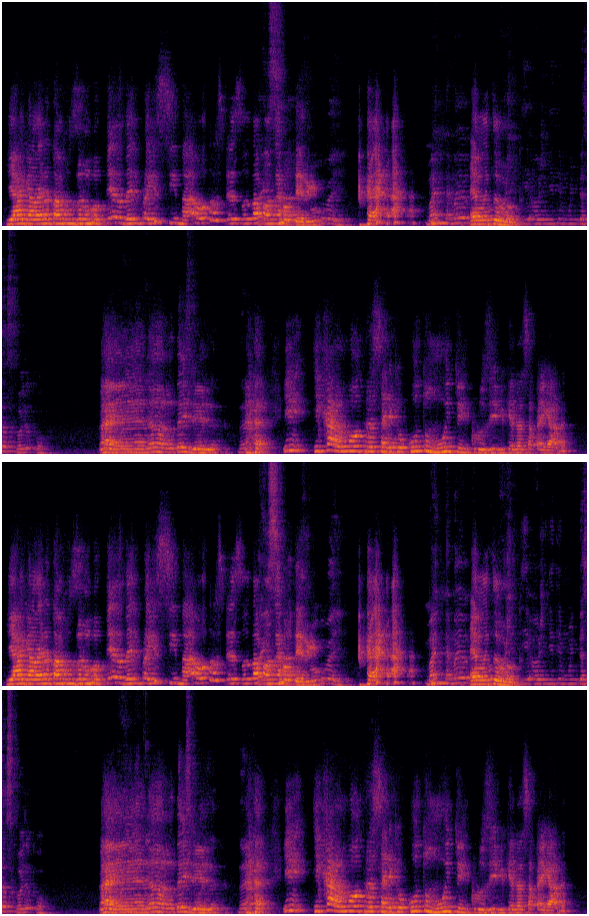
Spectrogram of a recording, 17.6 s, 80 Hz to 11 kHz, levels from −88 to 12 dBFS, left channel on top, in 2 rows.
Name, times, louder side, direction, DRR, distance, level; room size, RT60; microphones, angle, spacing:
voice 1, 0.1-4.7 5.4-6.7 7.0-7.7 10.2-12.0 12.4-17.2, right 1 dB, 15° right, 0.6 m, -23 dB
voice 2, 3.8-5.3 6.3-9.5 10.5-12.8 14.2-14.9, right 3 dB, 65° right, 1.0 m, -35 dB
22.5 x 10.5 x 2.6 m
head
